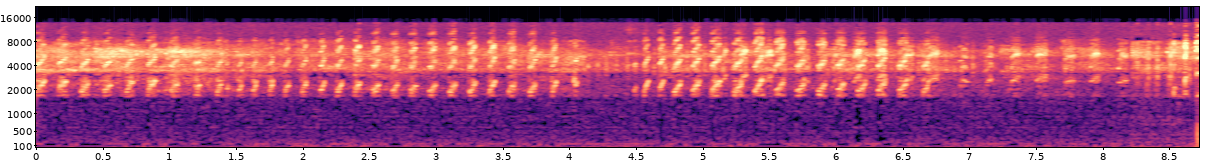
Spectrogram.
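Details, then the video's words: Swiftlet calling in a long, fast series of high, thin chirps, the notes packed closely and running steadily for about nine seconds with only a brief dip in the middle. "suara burung walet"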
